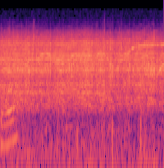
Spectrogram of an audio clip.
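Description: A live broadcast playing through a phone's small speaker: a tinny wash of crowd noise with faint distant voices, without any bass, and a thin high tone coming in near the end.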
